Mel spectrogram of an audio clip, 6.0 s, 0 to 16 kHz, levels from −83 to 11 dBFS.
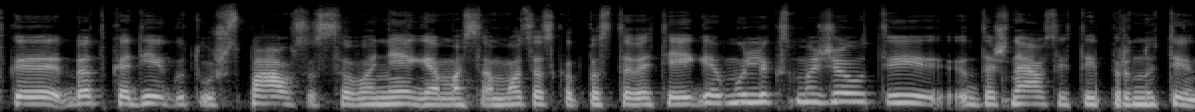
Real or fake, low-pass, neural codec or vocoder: fake; 14.4 kHz; vocoder, 48 kHz, 128 mel bands, Vocos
